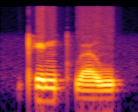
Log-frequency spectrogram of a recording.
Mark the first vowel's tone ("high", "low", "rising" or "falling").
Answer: high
